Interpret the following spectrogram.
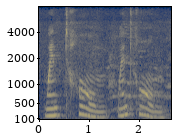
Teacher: you want to take the final T and push it on the next word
